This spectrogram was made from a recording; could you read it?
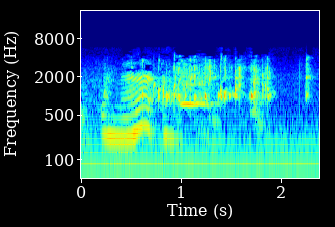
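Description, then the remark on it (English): A dose of medicine is poured into a glass of water in a short gurgling trickle lasting a couple of seconds, with a voice briefly sounding at the start. “Read the label on that medicine bottle and pour a dose in that glass of water, will you please?”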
